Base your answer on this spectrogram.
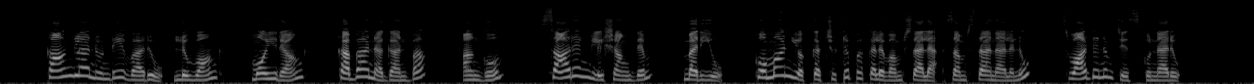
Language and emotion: Telugu, neutral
